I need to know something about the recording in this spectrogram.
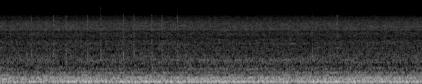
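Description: RV rooftop air conditioner's blower fan running with a steady rumble and rush of air.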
